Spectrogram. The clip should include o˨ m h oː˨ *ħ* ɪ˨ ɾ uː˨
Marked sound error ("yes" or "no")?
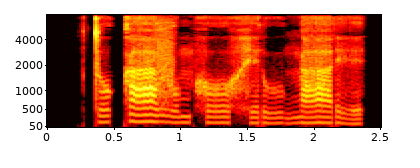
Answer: yes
